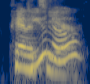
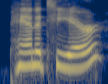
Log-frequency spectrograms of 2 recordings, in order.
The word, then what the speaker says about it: Panettiere: How do I pronounce Hayden's last name? Panier. Panitier. Yeah. Hayden Panitierre.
